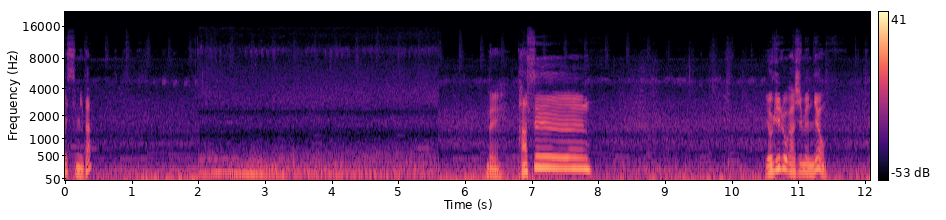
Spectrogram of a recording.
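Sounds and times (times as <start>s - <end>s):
vehicle engine passing by: 2.0s - 5.7s.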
